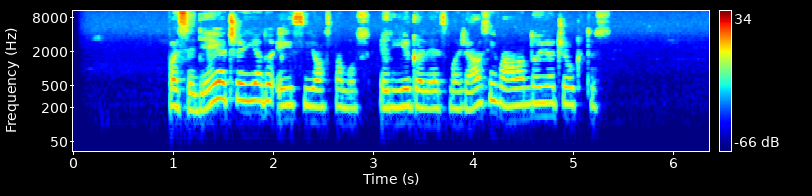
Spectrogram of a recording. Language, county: Lithuanian, Kaunas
